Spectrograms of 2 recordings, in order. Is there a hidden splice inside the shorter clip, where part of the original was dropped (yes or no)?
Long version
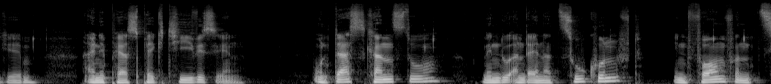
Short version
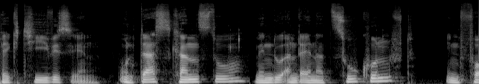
yes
